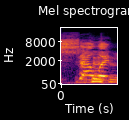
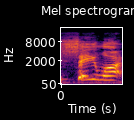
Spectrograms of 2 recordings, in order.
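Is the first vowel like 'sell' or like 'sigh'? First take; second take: sell; sigh. First: The first syllable sounds like 'sell'. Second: The first syllable sounds like 'sigh'. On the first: The speaker calls it wrong. "he says sell it" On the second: The speaker calls it right. "She says Sailot"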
